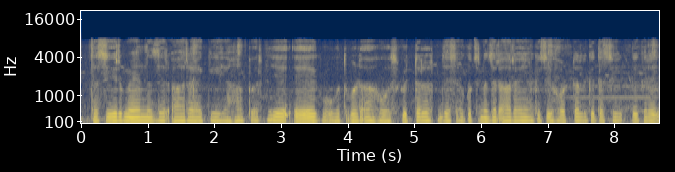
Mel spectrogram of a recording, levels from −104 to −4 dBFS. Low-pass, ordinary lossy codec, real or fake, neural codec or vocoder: none; none; real; none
